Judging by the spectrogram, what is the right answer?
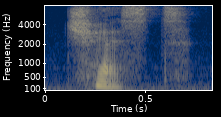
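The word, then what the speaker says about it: chest: 자 그다음에 가슴 흉부는 체스트 체스트인데 트 하지 마시고 체스 그래서 트 하실 때 여러분들이이 목에다 발음을 어 울리는지 안 울리는지 했을 때 실제로 울리지 않아야 됩니다 체스트 트트 요렇게 끝나야 됩니다 가슴이나 흉부는 뜻입니다 그리고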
